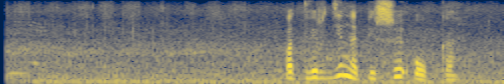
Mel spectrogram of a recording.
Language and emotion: Russian, neutral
